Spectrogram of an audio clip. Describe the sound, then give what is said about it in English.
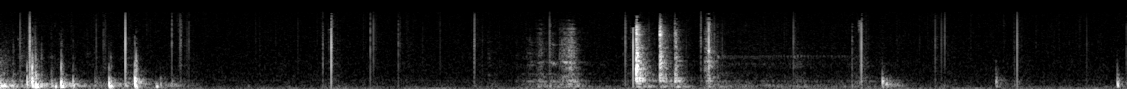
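A knife is jammed into a wooden cupboard door that has no lock, to hold it shut: bursts of sharp knocks and rattling clicks at the start and again midway, with sparse scraping taps between, moderately loud, no voices. “Drive something in there. Here, this knife.”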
